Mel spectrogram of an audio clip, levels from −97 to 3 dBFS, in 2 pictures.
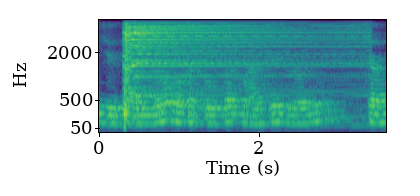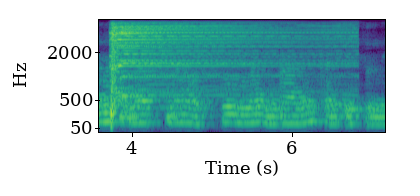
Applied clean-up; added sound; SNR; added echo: none; Hi-hat; -5 dB; reverberation time 0.8 s.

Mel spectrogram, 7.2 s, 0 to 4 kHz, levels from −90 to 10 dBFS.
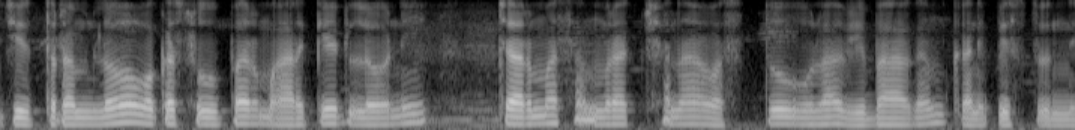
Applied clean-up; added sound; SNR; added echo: none; none; none; none.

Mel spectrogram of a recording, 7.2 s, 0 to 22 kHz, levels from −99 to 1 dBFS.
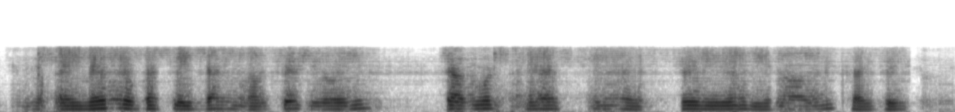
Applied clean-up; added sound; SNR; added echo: neural separator model SepFormer WHAMR!.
